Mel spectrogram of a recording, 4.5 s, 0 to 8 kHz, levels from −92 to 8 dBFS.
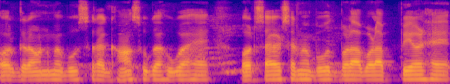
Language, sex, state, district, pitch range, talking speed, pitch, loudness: Hindi, male, Jharkhand, Deoghar, 110-115 Hz, 225 wpm, 115 Hz, -17 LUFS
